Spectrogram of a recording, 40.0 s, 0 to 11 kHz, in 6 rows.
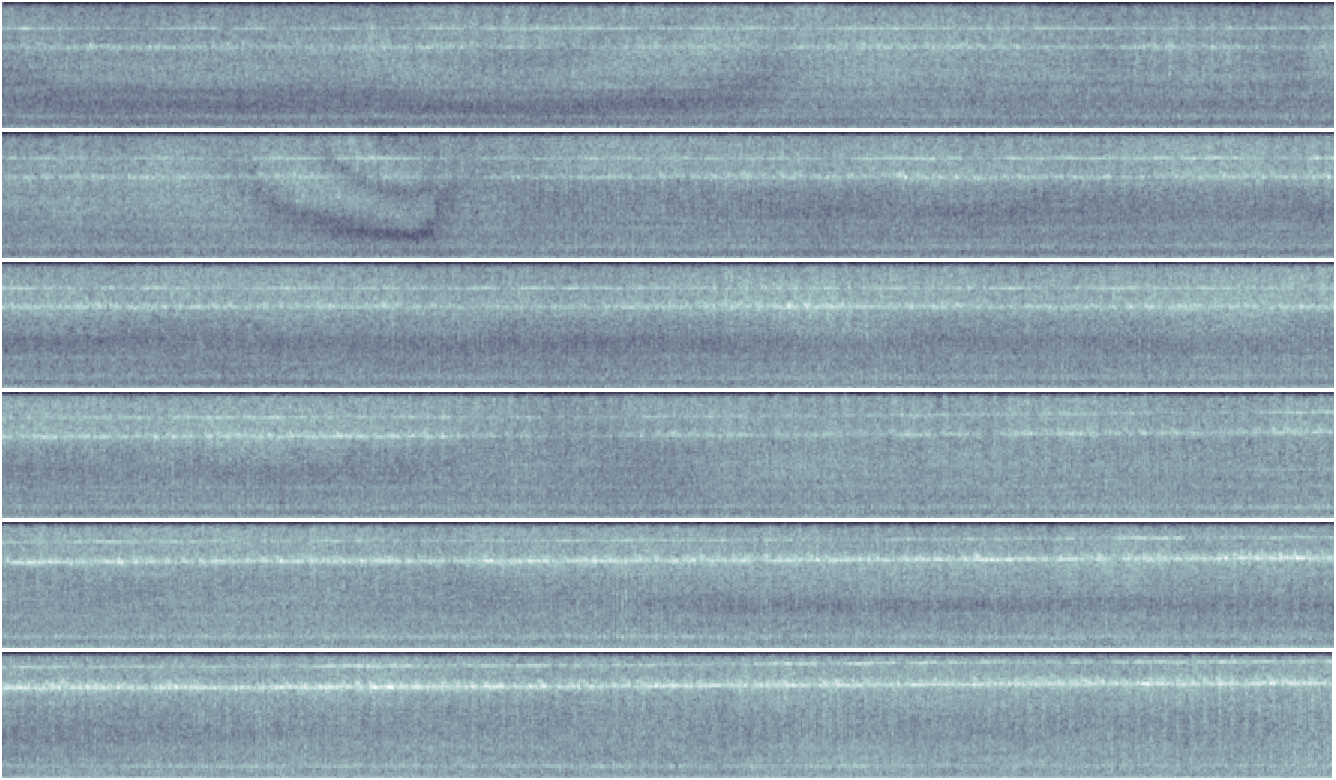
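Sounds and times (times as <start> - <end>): helicopter low drone: 0.0 - 39.9
helicopter thin whine: 0.0 - 39.9.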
